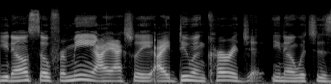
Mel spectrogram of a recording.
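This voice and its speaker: Animated speech comes at a very fast pace on a very clean recording with a silent background. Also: woman. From Ghana. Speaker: chief brand officer. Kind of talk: casual interview.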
